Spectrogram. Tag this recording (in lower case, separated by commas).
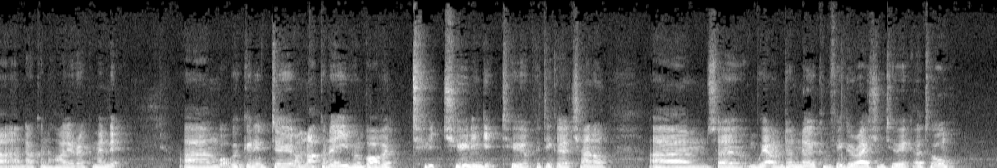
speech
